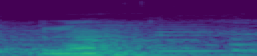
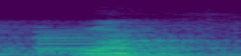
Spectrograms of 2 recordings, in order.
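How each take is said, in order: The two takes are said the same way.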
